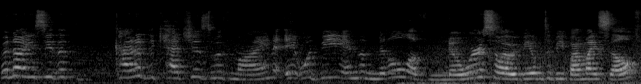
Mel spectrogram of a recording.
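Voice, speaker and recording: With noticeable background noise, a woman speaks at a high pitch and a fairly quick pace, showing ordinary pitch variation and big swings in loudness. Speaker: podcast co-host. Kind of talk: casual chat.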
